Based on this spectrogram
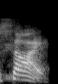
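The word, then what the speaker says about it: scythe: and cut the um it's a sigh okay a sigh so she yeah pronounced sa yeah or some would say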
